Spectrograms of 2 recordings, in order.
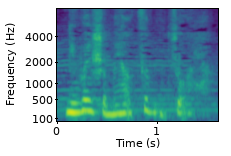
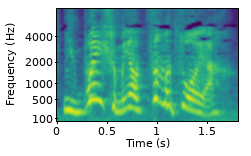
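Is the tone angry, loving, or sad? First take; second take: sad; angry. First: The voice is slow, weak and trembling. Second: The voice is tight, forceful and pressed. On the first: The speaker feels grief. "最后我们再来试试悲伤的情感" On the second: The speaker feels hatred and rage. "我们再来试试恨的情感"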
